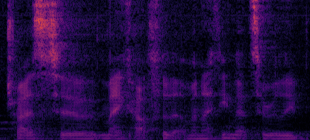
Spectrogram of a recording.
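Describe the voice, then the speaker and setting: A man, a musical theatre performer, chatting casually and playfully with quick laughs. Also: deep voice, little pitch movement. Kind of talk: casual chat. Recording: roomy echo.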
